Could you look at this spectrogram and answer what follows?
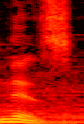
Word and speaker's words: Nas: Well, someone said it's not pronounced Nas. It's Niz.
